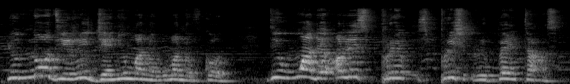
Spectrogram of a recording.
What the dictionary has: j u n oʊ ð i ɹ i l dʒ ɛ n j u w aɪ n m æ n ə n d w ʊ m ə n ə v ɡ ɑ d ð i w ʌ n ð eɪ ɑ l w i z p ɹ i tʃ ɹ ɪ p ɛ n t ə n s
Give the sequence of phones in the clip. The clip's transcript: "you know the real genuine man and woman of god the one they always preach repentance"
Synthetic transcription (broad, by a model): j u n oʊ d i ɹ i dʒ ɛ n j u m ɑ n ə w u m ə n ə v ɡ ɑ d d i w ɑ n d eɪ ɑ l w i s p ɹ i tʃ ɹ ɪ p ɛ n t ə n s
